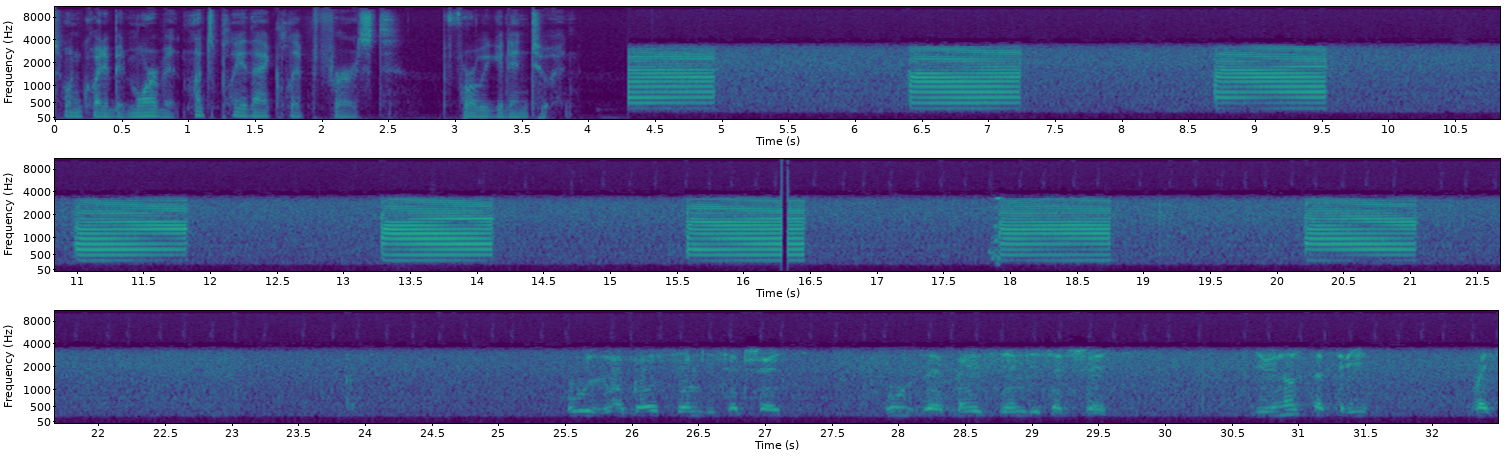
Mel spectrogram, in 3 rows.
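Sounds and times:
speech: 0.0 - 4.4, 26.4 - 27.2, 28.5 - 29.8, 30.6 - 32.5
hiss of shortwave radio static: 0.0 - 32.5
harsh droning buzzer tone on shortwave radio: 4.3 - 5.0, 6.4 - 7.3, 8.7 - 9.6, 11.0 - 11.9, 13.2 - 14.2, 15.5 - 16.5, 17.8 - 18.8, 20.2 - 21.1.

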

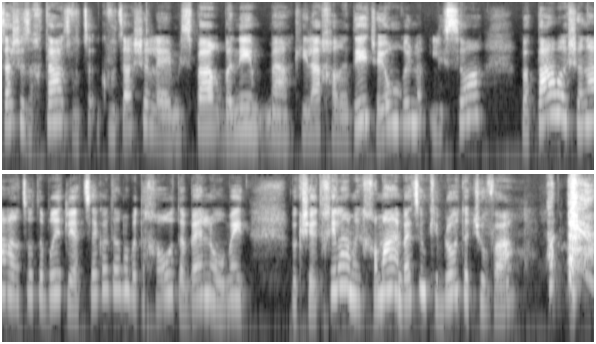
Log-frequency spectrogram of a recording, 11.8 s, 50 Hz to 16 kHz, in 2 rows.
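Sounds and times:
speech: 0.0 - 11.8
person sneezing: 11.4 - 11.8.

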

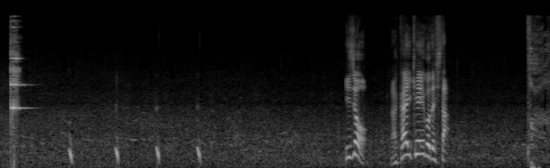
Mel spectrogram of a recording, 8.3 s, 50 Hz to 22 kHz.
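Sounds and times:
glasses clinking in a toast: 0.1 - 0.6
speech: 5.2 - 6.8.

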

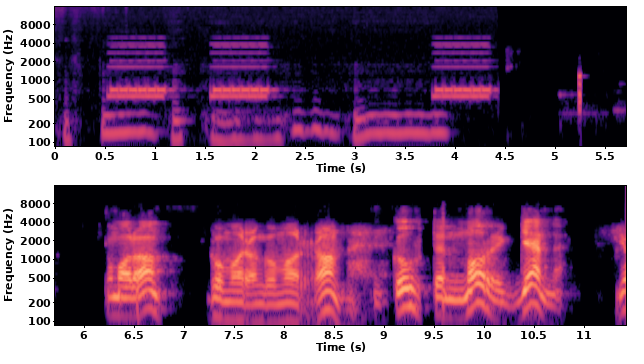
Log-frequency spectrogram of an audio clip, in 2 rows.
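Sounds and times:
speech: 0.1 - 3.3, 6.2 - 11.4
telephone ringback tone on an outgoing call: 0.5 - 2.2, 3.8 - 4.4.

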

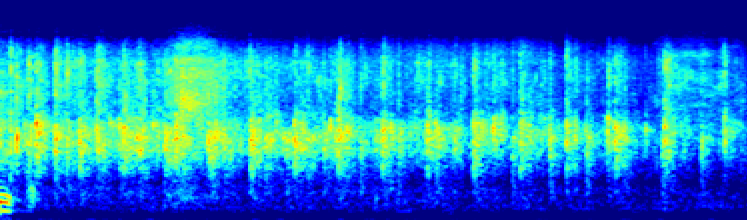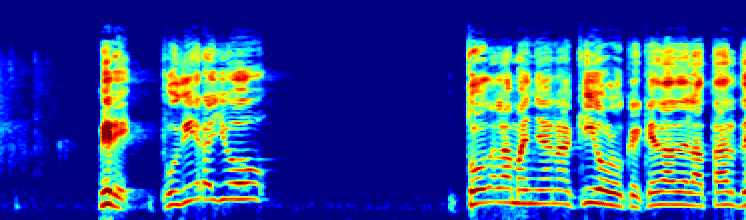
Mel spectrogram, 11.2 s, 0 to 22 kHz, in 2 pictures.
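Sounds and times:
congregation applauding: 0.0 - 5.8
speech: 6.3 - 7.6, 9.1 - 11.1.

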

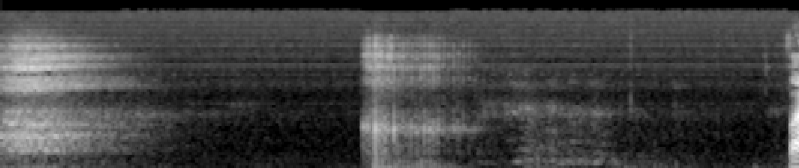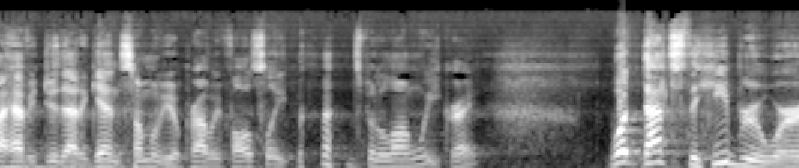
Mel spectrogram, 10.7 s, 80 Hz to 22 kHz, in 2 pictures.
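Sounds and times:
deep breath in and out: 0.0 - 1.3, 8.6 - 9.4
speech: 5.2 - 10.6.

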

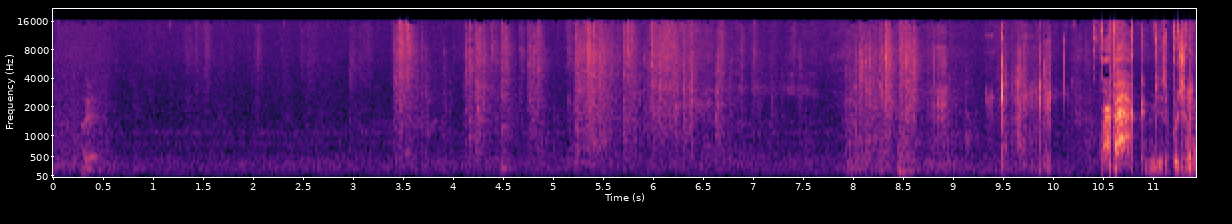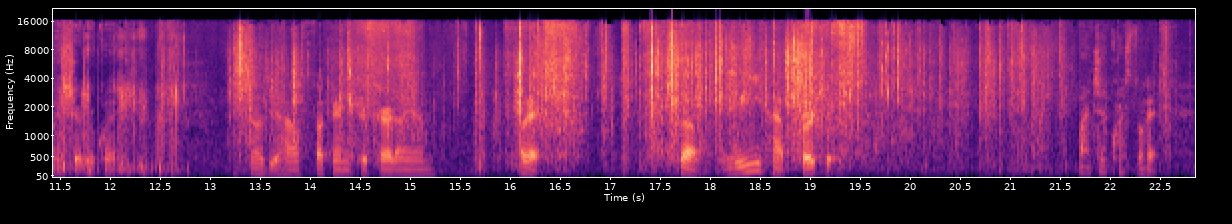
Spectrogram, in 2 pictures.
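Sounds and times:
crinkling and rustling of paper or cards: 3.0 - 7.3, 7.9 - 10.3, 11.1 - 22.7
speech: 11.2 - 12.3, 13.4 - 15.3, 16.1 - 16.5, 17.7 - 19.4, 21.7 - 22.7.

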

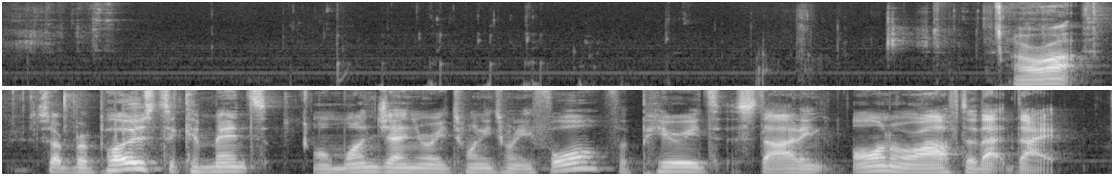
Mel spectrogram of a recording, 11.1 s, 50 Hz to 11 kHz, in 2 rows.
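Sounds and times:
wet gulps of water: 1.5 - 4.2
mouth clicks: 1.6 - 3.9
speech: 5.0 - 10.9.

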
